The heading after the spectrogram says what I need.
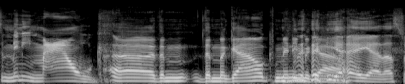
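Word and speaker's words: Minimoog: I think it's pronounced Mini-Maug.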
